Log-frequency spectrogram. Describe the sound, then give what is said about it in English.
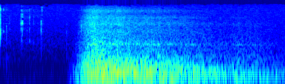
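A deep breath, heard as a loud breathy rush close to the microphone. It begins abruptly after half a second of silence and holds steady, easing slightly toward the end. “let's take a deep breath.”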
